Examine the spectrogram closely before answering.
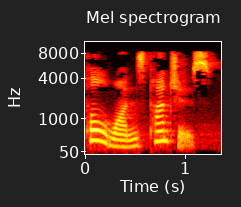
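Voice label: "pull ones punches", English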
